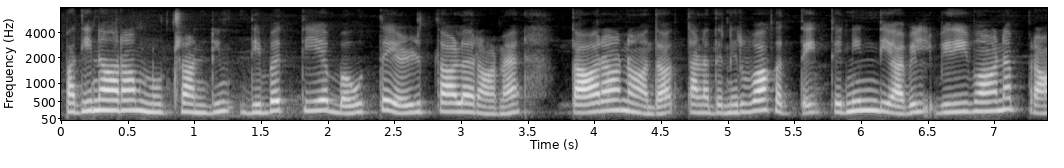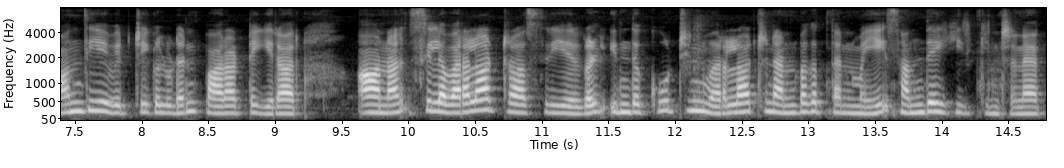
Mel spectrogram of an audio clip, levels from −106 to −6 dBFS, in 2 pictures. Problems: none marked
